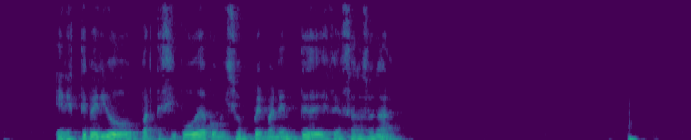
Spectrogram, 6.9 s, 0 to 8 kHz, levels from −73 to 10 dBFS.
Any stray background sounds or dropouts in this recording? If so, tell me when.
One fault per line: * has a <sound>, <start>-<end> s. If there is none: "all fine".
all fine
